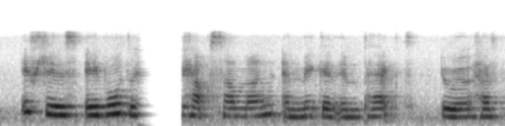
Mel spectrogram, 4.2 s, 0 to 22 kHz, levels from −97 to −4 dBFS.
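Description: From 1.15 to 1.53 s the speech stops, and a brief fading buzz trails into about a quarter second of silence before it resumes with nothing lost, only later. This is a call audio freeze, likely from delayed packets emptying the jitter buffer.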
